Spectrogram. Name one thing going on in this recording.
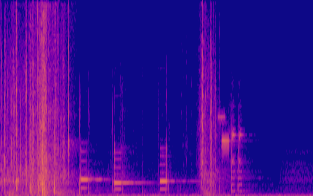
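An electronic device beeps several times.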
